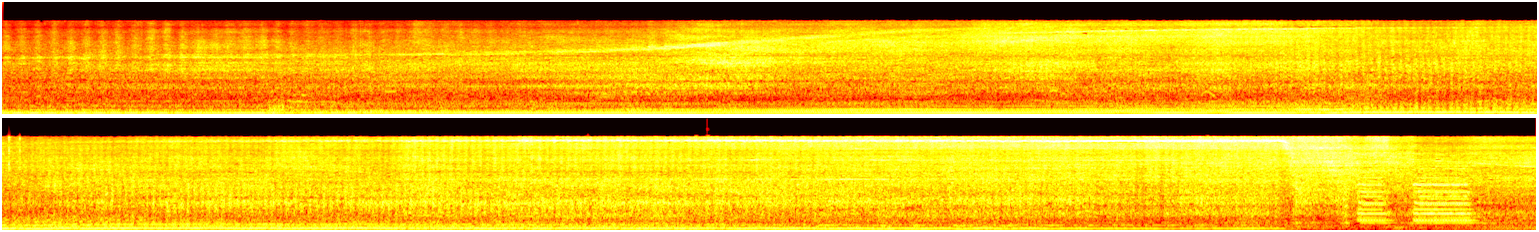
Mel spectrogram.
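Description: A Volvo FH truck's diesel engine runs hard under load, pulling a weight-transfer sled. A turbo whine rises over several seconds and then holds high, and the engine note steps up partway through. The engine cuts off suddenly near the end as the pull stops.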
